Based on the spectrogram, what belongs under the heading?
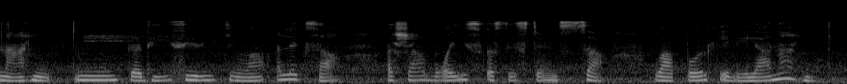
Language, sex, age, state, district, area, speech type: Marathi, female, 18-30, Maharashtra, Mumbai Suburban, urban, spontaneous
